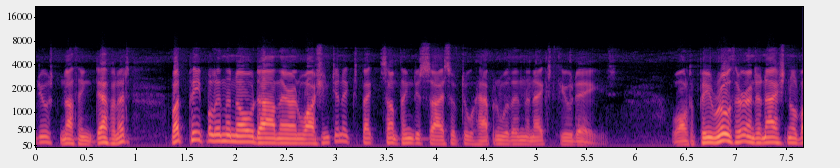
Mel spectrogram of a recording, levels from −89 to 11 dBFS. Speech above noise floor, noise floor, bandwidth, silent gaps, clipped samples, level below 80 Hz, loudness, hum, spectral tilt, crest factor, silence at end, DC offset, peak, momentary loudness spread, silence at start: 31 dB; -52 dBFS; 7.2 kHz; none; under 0.1%; -52 dBFS; -21 LUFS; none; -7.5 dB/octave; 18 dB; 0 s; under 0.1%; -2 dBFS; 11 LU; 0 s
